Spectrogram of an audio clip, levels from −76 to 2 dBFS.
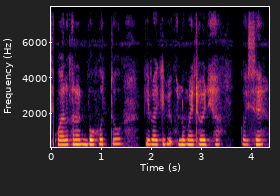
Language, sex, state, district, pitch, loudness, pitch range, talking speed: Assamese, female, Assam, Sonitpur, 255 Hz, -16 LUFS, 250-265 Hz, 95 wpm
